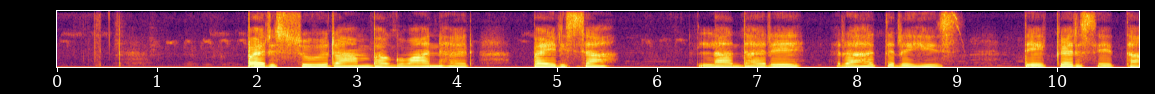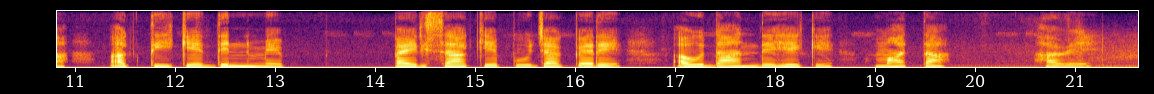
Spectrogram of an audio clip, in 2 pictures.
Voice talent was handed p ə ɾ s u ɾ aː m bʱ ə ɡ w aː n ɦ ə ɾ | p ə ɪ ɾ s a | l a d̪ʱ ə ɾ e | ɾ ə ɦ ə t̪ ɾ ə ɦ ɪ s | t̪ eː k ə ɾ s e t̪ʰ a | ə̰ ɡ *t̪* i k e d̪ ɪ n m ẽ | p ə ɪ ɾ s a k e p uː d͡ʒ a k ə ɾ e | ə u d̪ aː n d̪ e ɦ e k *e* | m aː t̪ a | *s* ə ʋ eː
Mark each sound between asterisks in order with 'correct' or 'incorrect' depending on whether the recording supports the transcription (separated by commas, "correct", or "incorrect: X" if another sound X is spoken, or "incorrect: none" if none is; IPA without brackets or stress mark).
correct, correct, incorrect: h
